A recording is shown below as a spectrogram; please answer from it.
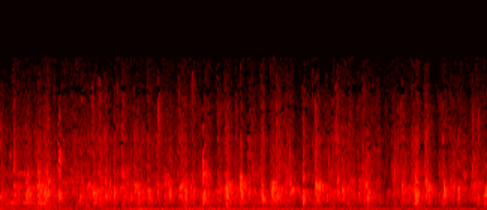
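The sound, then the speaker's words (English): Congregation clapping hands together in a church service, a dense, steady patter of many palms that holds evenly from start to finish over a low, constant hum. “clap your hands unto Jesus wherever you”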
